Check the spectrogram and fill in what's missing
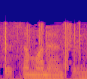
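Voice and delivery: hushed aside. Acted. Aside while phone rings.

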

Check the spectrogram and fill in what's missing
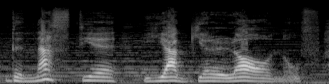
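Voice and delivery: usual speaking voice

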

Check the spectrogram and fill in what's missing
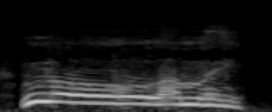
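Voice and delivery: high, loud warning shout; full-throated, high-pitched cry. Acted. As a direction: yell after someone to stop. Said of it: "Tookie cried".

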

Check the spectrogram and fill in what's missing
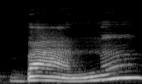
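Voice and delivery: Banana stretched slowly, each syllable clear. Shown as a demonstration. Teacher to pupils, showing how to sound out the fruit, slowly. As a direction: say it very slowly so they hear the vowels. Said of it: "Bem devagarzinho pra saber qual é a vogal".

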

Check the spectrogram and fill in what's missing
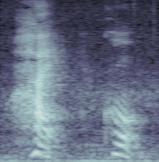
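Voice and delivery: usual speaking voice

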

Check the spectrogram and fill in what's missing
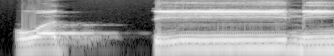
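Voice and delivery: ওয়াত্তিনি with the তা held double and drawn out slowly; doubled t. Shown as a demonstration. Teacher modelling the doubled letter for learners. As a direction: stretch ওয়াত্তিনি, pressing the doubled তা. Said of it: "তাসদিদওয়ালা হরফ দুইবার উচ্চারণ করিয়া পড়িতে হয়".

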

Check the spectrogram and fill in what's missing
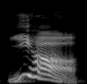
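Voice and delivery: hammed-up Western cheer; mock cowboy. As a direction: holler it like a movie cowboy. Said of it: "literally everyone's like".

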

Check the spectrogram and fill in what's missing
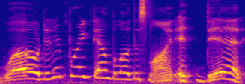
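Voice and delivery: high, startled gasp at the chart; surprised whoa. Real, not acted. Vlogger spots a stock break down, surprised and high. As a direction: pitch jumps up in real surprise.

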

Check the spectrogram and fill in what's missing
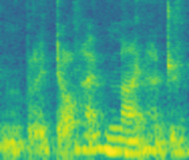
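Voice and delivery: hushed whisper to herself. Retold or imitated. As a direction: breathe it out like a private thought. Retold thought, quietly resigned.

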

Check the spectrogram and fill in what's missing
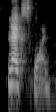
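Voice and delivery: ordinary talk

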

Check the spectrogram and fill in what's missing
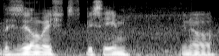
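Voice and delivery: ordinary delivery

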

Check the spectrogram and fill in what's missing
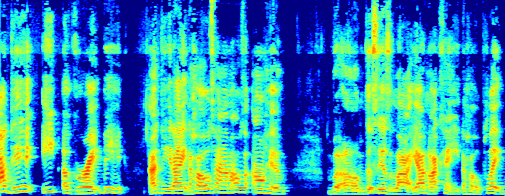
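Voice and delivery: ordinary talk, nothing marked

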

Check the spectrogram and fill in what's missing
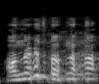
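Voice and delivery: high, laughing tease. Real, not acted. Dad asks his little son where it hurts, laughing.

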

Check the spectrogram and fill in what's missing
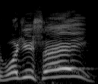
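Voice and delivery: loud, high holler across a table; shouting over music. Retold or imitated. Diner can't hear father-in-law over rock music, shouting. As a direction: yell it to be heard over the din. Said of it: "It was so loud, I couldn't even hear".

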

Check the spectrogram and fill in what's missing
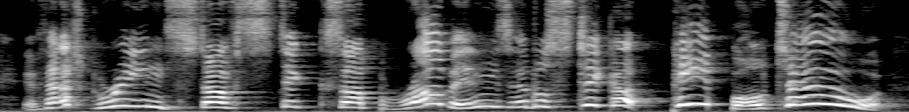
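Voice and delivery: high, loud, climbing to the end; panicky dread. A narrator's reading. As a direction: fret with mounting horror. Bell ringer frets about sticky oobleck.

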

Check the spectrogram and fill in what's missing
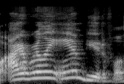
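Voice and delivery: corrected line. Acted. Reader correcting Rainbow Fish's line for the children. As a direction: read it right this time. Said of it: "Or no".

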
